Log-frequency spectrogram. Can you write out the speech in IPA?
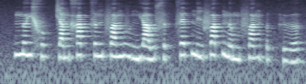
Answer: nə˧j xo˨˩k̚ca˨˩nxa˦˥k̚sə˧˥ŋ fa˧˥ŋvɨ˨˩˨ŋja˨˩˦w sə˨˩k̚sɛ˦˥t̚ni˨˩˦fa˦˥k̚ nə˨˩m fa˧˥ŋ ʔə˨˩k̚hɨ˨˩˨ə̯

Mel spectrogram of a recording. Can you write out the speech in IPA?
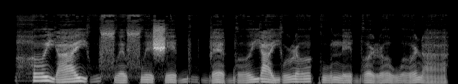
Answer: hɤ˦˥ jaː˩˥jṳ˩˥sʷɛ˩ sʷe˩˧˩ʃe˩˧˩ bṳ˦˨bɛ˩˧˩ bɤː˨˩˦ja˦˨ ju˩˥ɭɤː˦˥ku˨˩˦ne˩˧˩ bɤ˩˧˩ɭɤ˩˧˩wɤː˨˩˦ɳaː˩

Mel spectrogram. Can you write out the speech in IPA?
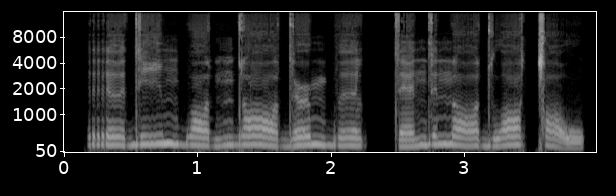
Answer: rɘːdiːmbɔːd ndɔːd ə˞mbɘːl tːɛndɘ nɔːdwɔǀɔw

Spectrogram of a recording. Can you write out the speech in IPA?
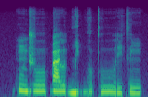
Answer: pũ˦ d͡ʒoː˦ ɓa˦lʊ˨ɡ͡bi˨˦ɡ͡bo˦ kʼuː˦˨ɾi˨t͡sĩ˨

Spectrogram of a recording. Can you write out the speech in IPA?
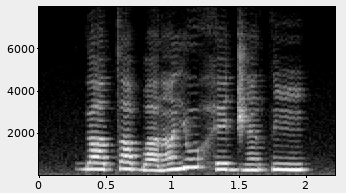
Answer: ɡa˧ ta˧ba˨ɾã˨˦ jo˦ he˧d͡ʒɛ̃˧ tĩ˧

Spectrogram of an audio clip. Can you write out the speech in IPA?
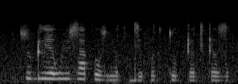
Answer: t͡sy˦ɖlʲɛ˦wy˦ za˦θo˨znə˨t͡s dʲə˨ fə˦t͡stʷə˨θ ʈə˦˨t͡sʈə˦z

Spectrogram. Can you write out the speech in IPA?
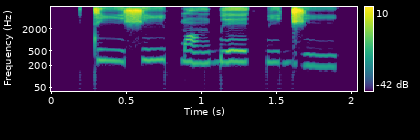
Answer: tiː˦˨ʃiː˦ ɓɔ̃˨˦ɡ͡beː˦˨k͡pi˧ d͡ʒi˨

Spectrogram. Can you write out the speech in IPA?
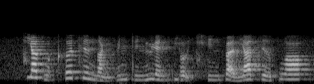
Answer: t͡ɕjä˥˩pwɔ˩kʰɤ˥ t͡sɹ̩˥˩n̪ɑ̰˨˩ŋ py˥˩nt̪y˧˥n lɥɛ˧˥n pjo̰˨˩ʊ̯t͡ɕʰi˧˥ŋpä̰˨˩ ljä˥t͡sɹ̩˧˥ pwɔ˥

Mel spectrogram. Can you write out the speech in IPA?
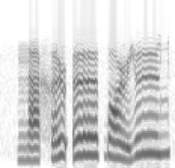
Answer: na˨xœ˧˥˧ɭʔœː˥ ɓɔ˥˧ɭ jøː˥ʎ

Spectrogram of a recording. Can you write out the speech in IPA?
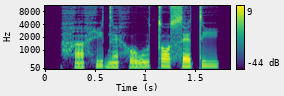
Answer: hã˨ hi˧ dɛ̃˨ho˨wu˨˦ tɔ˦sɛ˦ ti˦

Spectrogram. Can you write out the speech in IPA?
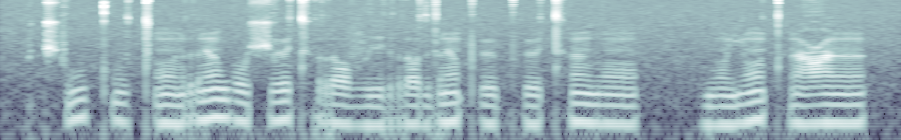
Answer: t͡ʃʼukʼu tʼõ rə̃ woʃøtʰrɔ vɪ rɔdrə̃pʼø pʰøtʰə̃ɡõ | ɡõjõtʼə̃ ʕə̃

